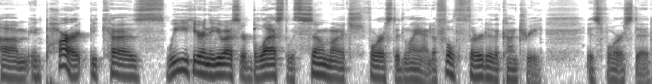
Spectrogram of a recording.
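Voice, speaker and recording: This man speaks with an American accent in an ordinary speaking voice, his pitch fairly low and his pace fairly slow. The recording is very clean, with a silent background. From US Midwest (Chicago). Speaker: environmental economics researcher. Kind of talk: interview.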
